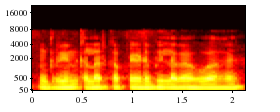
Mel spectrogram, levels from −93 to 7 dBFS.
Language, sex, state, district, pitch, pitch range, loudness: Hindi, male, Delhi, New Delhi, 120 Hz, 120-125 Hz, -14 LUFS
